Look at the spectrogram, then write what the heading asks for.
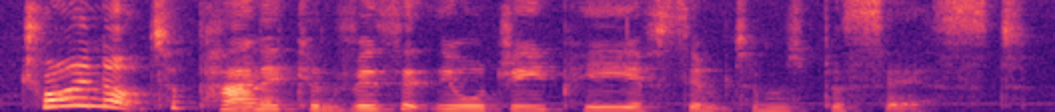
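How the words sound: It runs straight on after 'panic'. Avoid both panicking and visiting your GP. The speaker calls it wrong. "that sounds quite contradictory, doesn't it?"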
